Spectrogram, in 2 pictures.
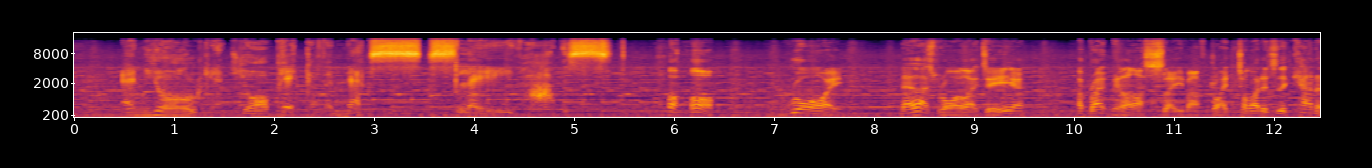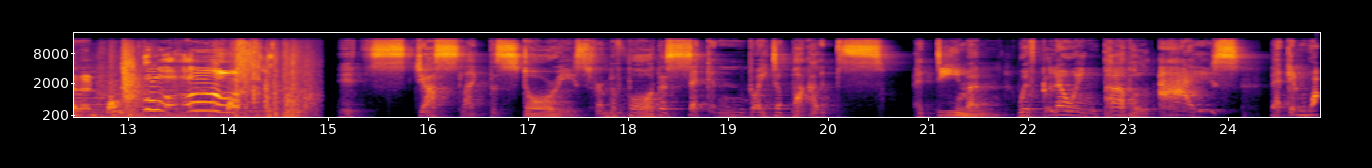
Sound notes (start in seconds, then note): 13.2 death grunt; 14.1 swish, crack, thump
